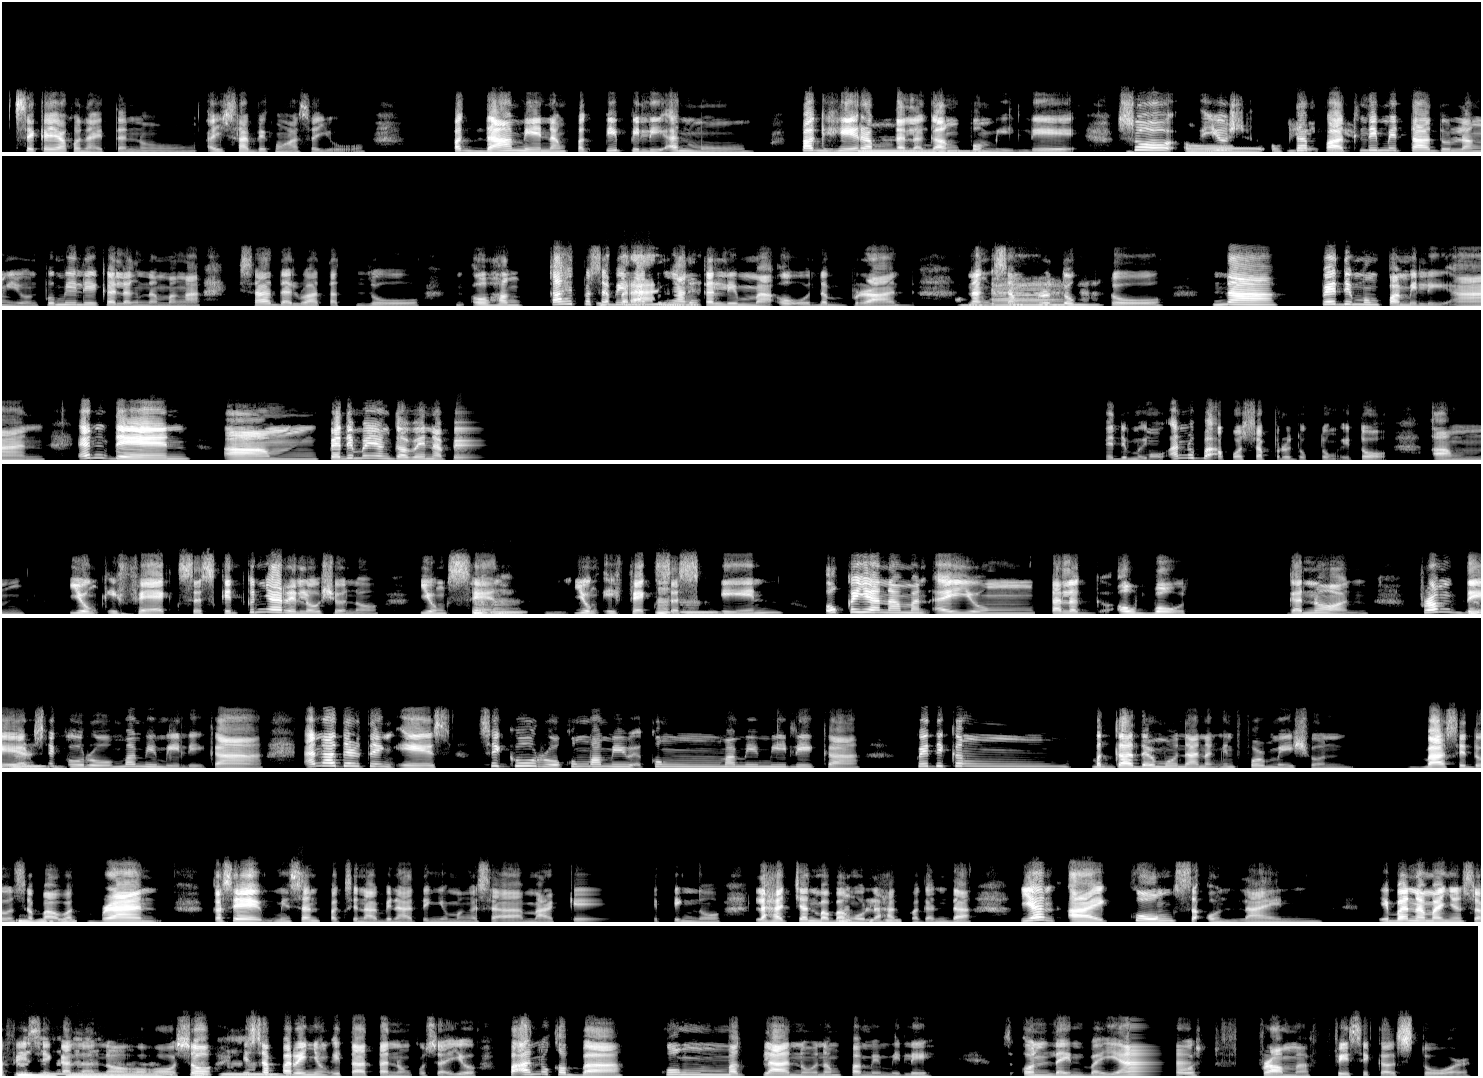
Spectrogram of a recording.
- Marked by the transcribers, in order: drawn out: "Ah"
- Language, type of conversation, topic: Filipino, advice, Paano ako makakapili ng produkto kapag napakarami ng pagpipilian?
